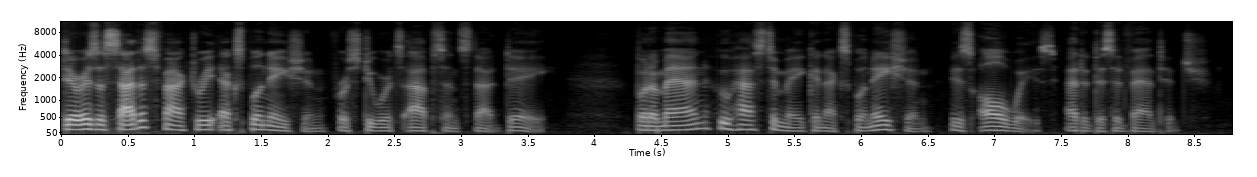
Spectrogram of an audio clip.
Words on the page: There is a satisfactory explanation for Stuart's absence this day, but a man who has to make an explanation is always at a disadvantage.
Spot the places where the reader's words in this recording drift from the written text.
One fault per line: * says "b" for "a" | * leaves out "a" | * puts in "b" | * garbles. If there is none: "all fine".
* says "that" for "this"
